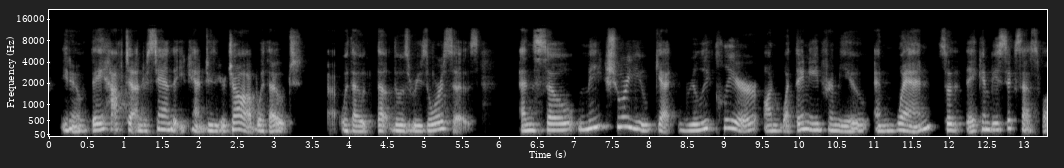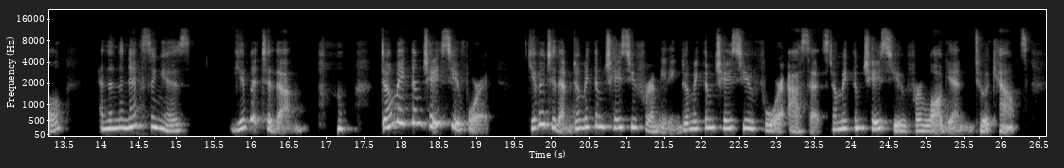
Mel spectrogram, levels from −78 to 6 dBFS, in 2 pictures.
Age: 40-59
